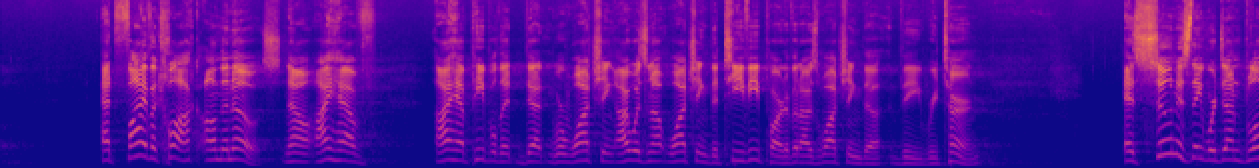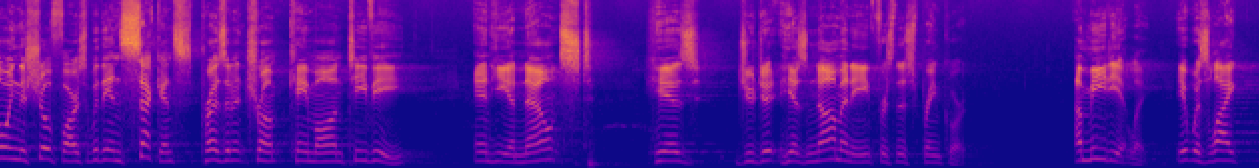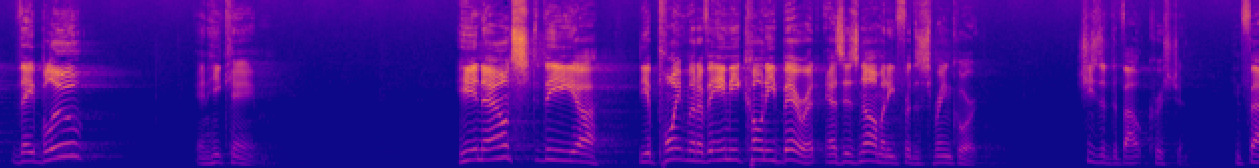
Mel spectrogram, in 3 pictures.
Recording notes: Live from our in Person 11am Service on October 04, 2020.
